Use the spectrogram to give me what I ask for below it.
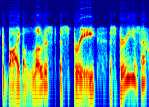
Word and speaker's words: Esprit: Esprit, is that right?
